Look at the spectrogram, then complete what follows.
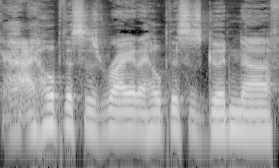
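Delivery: put-on nervous voice. Retelling someone bringing a bottle of wine: imitating someone nervous. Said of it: "she's so nervous about this wine".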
